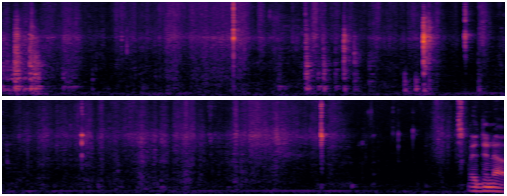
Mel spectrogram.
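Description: Close-up chewing of a cheeseburger, with scattered sharp mouth clicks and smacks, over a faint steady low hum.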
